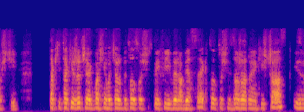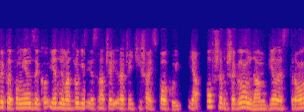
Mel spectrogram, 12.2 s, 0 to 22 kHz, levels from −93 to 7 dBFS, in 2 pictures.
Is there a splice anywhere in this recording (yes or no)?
yes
